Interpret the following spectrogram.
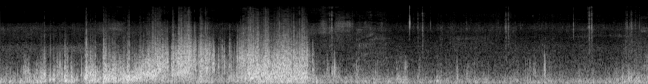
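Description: Wind buffeting the microphone of a camera carried on a moving bicycle: a loud rush of gusts in the first half, then a lower, steadier rumble.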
